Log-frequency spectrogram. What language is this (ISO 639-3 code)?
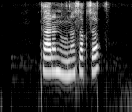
nep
